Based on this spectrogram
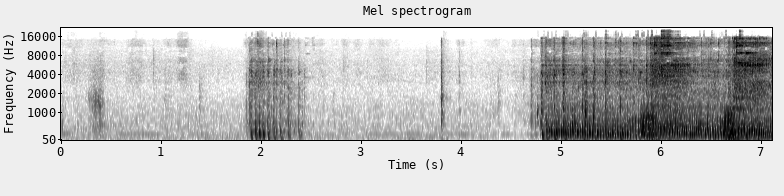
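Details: About 19-year-old Stihl MS170 chainsaw that needs a lot of fuel and bogs: weak, uneven idle, then hesitant revving that roughens at full throttle as it struggles to pick up; an air leak is suspected, not confirmed.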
